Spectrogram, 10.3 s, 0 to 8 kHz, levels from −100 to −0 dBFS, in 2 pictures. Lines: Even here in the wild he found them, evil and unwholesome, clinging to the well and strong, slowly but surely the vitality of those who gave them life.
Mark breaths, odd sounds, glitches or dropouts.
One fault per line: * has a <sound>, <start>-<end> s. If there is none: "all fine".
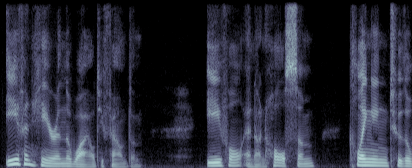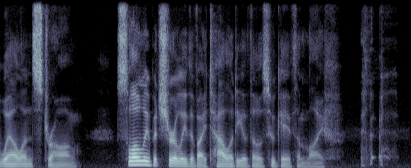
* has a cough, 9.6-10.2 s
